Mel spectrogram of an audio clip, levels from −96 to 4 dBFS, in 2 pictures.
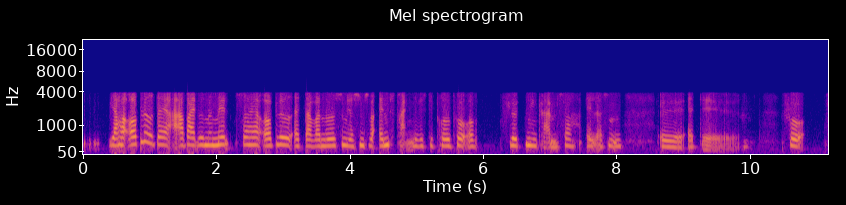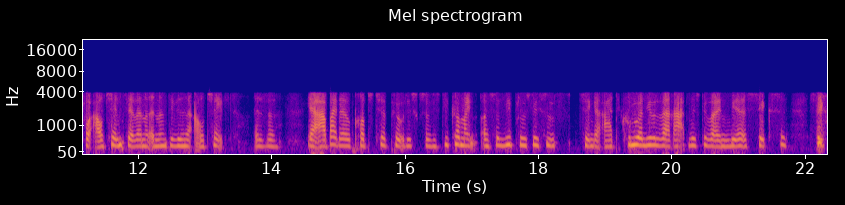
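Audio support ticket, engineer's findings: Tandem speech coding, whole clip. Rough, noisy, muffled and warbly, nothing above 3.8 kHz. The warble points to a model-based AMR-NB leg around 7.95 kbit/s, and the grit points to a G.726 ADPCM leg near 24 kbit/s, with a G.711 mu-law hop between them. Each border decodes and re-encodes, so every coder works on the previous one's damage and the artefacts stack.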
